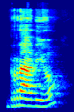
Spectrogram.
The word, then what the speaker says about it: radio: but in Spanish uh if the r is in the middle it has to be soft for example my name is but radio like the hours at the beginning it's sweet radio so it was fine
